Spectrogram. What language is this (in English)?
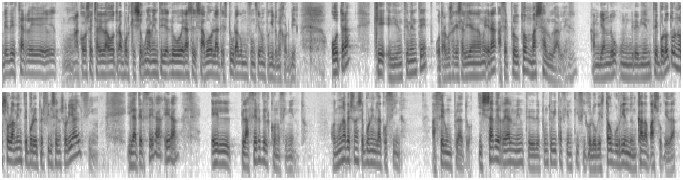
Spanish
